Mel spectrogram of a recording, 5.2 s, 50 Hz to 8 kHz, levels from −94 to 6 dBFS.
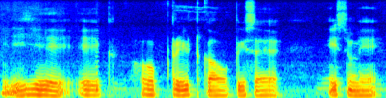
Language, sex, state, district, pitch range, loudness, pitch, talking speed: Hindi, male, Uttar Pradesh, Shamli, 105-120 Hz, -18 LUFS, 110 Hz, 95 wpm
